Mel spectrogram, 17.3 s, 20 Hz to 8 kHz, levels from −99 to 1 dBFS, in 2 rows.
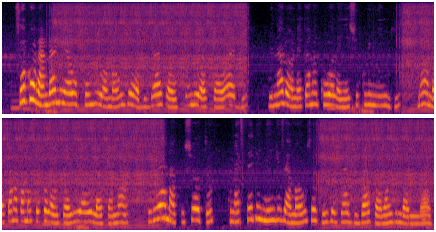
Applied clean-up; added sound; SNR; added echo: none; Tools + Bass guitar; 18 dB; none.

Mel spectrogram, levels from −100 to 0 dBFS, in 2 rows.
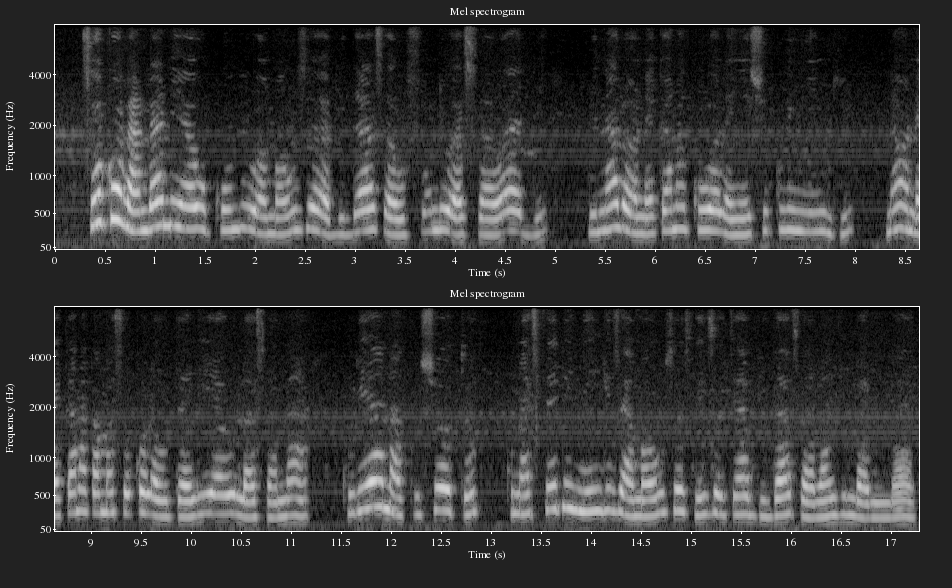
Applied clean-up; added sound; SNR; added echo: none; none; none; none.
